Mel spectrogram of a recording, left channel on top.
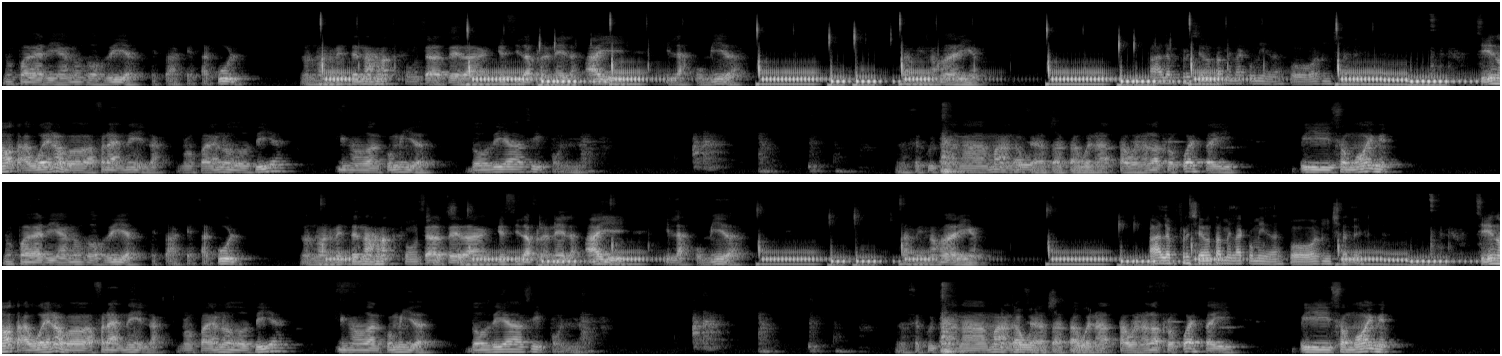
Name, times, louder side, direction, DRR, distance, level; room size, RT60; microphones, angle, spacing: voice 1, 0.0-1.4 1.6-2.4 3.0-6.3 6.6-7.4 9.0-9.8 14.5-17.8 18.3-19.3 19.6-20.9 21.9-22.2 22.5-22.7 23.0-23.2 23.9-27.3 28.0-28.8, right 2 dB, 35° right, 1.5 m, -25 dB
sound 1, 3.2-4.2 4.6-7.1 7.5-10.0 10.4-12.9 13.3-14.8, left 5 dB, 60° left, 0.4 m, -22 dB
voice 2, 4.0-4.4 11.5-13.6 25.1-26.0, right 7 dB, 80° right, 0.3 m, -27 dB
7.8 x 3.4 x 4.7 m
head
